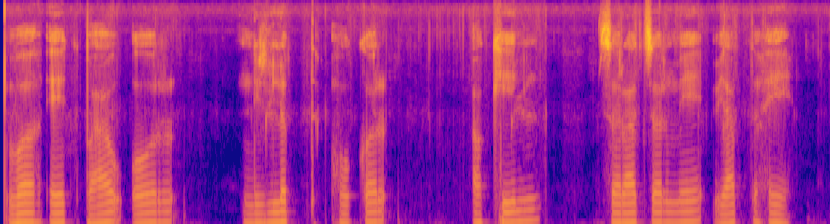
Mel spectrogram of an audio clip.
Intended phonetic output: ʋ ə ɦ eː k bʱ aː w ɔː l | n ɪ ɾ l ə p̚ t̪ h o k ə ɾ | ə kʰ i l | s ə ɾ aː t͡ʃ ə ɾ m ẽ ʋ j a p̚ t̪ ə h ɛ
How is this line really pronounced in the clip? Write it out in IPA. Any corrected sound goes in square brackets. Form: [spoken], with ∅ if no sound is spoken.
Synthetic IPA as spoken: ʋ ə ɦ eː k bʱ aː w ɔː [ɾ] | n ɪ ɾ l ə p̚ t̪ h o k ə ɾ | ə kʰ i l | s ə ɾ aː t͡ʃ ə ɾ m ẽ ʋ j a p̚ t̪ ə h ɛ

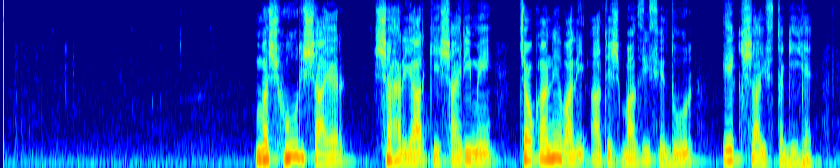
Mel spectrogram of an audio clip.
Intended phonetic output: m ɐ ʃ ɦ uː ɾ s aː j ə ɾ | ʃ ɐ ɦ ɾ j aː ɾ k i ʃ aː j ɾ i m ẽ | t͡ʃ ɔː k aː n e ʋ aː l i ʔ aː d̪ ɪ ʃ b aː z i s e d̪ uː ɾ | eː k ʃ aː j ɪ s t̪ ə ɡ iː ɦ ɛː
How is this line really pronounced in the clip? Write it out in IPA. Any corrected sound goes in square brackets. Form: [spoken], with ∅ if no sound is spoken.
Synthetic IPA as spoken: m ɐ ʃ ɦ uː ɾ [ʃ] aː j ə ɾ | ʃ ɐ ɦ ɾ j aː ɾ k i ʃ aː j ɾ i m ẽ | t͡ʃ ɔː k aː n e ʋ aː l i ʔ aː [t̪] ɪ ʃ b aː z i s e d̪ uː ɾ | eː k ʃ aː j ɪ s t̪ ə ɡ [i] ɦ ɛː

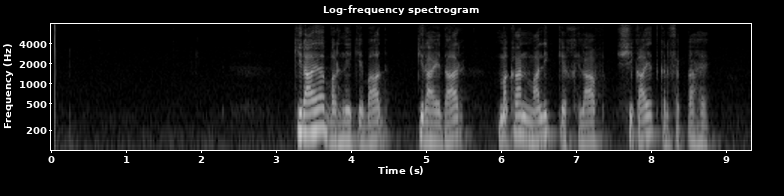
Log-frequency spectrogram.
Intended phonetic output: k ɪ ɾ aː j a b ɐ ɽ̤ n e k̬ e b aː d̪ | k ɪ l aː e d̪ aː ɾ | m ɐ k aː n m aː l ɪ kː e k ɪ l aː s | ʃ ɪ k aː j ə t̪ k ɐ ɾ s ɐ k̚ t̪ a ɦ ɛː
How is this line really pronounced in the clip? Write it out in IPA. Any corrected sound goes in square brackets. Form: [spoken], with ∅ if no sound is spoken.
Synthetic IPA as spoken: k ɪ ɾ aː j a b ɐ ɽ̤ n e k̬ e b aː d̪ | k ɪ [ɾ] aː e d̪ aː ɾ | m ɐ k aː n m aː l ɪ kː e [x] ɪ l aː [f] | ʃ ɪ k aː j ə t̪ k ɐ ɾ s ɐ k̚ t̪ a ɦ ɛː

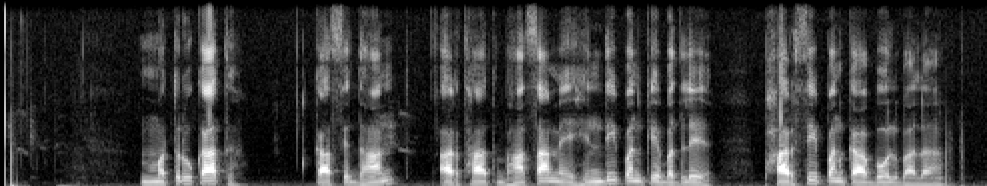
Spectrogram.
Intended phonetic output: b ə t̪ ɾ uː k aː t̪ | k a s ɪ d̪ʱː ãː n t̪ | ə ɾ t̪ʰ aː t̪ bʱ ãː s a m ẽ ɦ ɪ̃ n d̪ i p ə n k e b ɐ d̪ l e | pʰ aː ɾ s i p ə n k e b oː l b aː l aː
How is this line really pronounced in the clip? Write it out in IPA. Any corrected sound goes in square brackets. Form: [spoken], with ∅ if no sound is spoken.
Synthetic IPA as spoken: [m] ə t̪ ɾ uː k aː t̪ | k a s ɪ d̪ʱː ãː n t̪ | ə ɾ t̪ʰ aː t̪ bʱ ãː s a m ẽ ɦ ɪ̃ n d̪ i p ə n k e b [ə] d̪ l e | pʰ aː ɾ s i p ə n k [a] b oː l b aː l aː

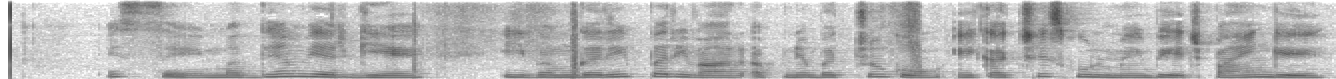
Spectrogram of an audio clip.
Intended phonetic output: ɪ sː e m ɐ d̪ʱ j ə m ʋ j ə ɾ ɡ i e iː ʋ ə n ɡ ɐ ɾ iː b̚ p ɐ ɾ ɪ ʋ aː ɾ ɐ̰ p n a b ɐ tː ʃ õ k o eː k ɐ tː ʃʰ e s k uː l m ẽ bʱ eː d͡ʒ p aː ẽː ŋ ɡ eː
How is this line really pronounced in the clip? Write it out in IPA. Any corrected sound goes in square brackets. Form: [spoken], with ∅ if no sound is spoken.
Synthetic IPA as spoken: ɪ sː e m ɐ d̪ʱ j ə m ʋ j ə ɾ ɡ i e iː ʋ ə [m] ɡ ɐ ɾ iː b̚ p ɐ ɾ ɪ ʋ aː ɾ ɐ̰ p n [e] b ɐ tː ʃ õ k o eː k ɐ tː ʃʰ e s k uː l m ẽ bʱ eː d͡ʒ p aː ẽː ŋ ɡ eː

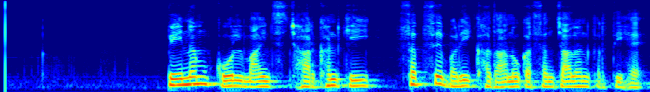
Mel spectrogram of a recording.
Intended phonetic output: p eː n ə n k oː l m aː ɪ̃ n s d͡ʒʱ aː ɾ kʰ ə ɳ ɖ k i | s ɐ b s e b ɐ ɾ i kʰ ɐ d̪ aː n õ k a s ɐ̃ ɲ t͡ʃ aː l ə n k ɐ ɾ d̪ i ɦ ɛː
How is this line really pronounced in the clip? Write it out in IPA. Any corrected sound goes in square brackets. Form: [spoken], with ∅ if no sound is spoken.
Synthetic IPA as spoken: p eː n ə [m] k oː l m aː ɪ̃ n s d͡ʒʱ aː ɾ kʰ ə ɳ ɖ k i | s ɐ b s e b ɐ [ɽ] i kʰ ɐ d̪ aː n õ k a s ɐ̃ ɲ t͡ʃ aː l ə n k ɐ ɾ [t̪] i ɦ ɛː

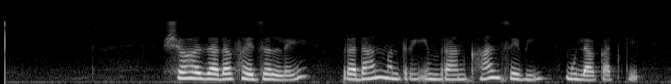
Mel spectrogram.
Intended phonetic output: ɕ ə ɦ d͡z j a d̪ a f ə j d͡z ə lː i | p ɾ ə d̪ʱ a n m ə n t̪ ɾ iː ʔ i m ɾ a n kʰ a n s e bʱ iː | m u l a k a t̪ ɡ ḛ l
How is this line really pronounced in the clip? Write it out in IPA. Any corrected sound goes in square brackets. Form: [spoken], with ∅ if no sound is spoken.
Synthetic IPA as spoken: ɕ ə ɦ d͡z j a d̪ a f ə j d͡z ə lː [e] | p ɾ ə d̪ʱ a n m ə n t̪ ɾ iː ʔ i m ɾ a n kʰ a n s e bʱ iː | m u l a k a t̪ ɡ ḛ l

